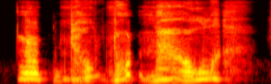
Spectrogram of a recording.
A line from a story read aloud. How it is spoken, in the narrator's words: he whispered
